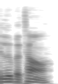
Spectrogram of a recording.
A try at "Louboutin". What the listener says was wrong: Well, they don't say it quite so French. Just a little Louboutin.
